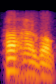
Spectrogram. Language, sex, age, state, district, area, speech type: Assamese, male, 45-60, Assam, Kamrup Metropolitan, urban, conversation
